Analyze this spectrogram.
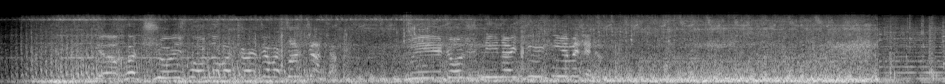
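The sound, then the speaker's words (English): A Russian military helicopter lands by a crash site in a film scene. Its steady, heavy rotor roar runs throughout, mixed with music and voices. “A Russian chopper lands by the crash site.”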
